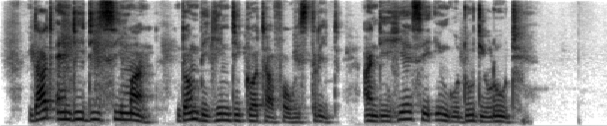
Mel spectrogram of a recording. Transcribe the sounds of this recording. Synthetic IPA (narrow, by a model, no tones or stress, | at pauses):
datɛ̃ndidisimãn | dɔ̃nbiɡĩndiɡɔtʰafɔwistɾit | ãndehiɛseʔĩŋɡodudiɹod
